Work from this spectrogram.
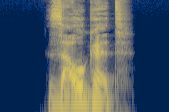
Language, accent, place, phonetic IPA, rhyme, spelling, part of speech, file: German, Germany, Berlin, [ˈzaʊ̯ɡət], -aʊ̯ɡət, sauget, verb, De-sauget.ogg
- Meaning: second-person plural subjunctive I of saugen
